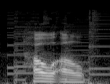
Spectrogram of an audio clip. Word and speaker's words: Ho-Oh: Well, how do you pronounce it? Ho-Oh.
